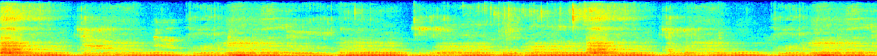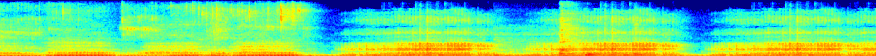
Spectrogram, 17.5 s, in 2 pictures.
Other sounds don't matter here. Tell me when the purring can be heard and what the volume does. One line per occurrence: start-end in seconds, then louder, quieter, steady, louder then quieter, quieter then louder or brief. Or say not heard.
0.0-17.5 steady.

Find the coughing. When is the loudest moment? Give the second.
15 s.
